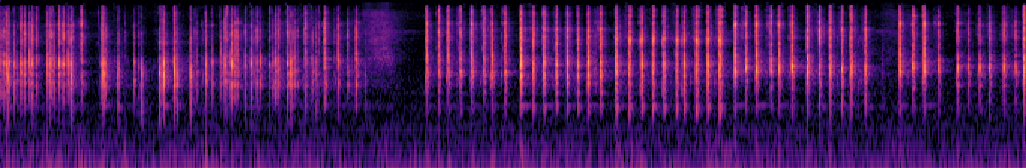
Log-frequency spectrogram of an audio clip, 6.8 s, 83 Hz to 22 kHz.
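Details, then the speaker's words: Phoenix45 keyboard, red aluminum case over brass weight, 2U backspace: crisp even clacks in quick bursts with no rattle or hollow ping, ten times better. Normal typing sound. "That backspace sounds good. Yeah, that sounds 10 times better."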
